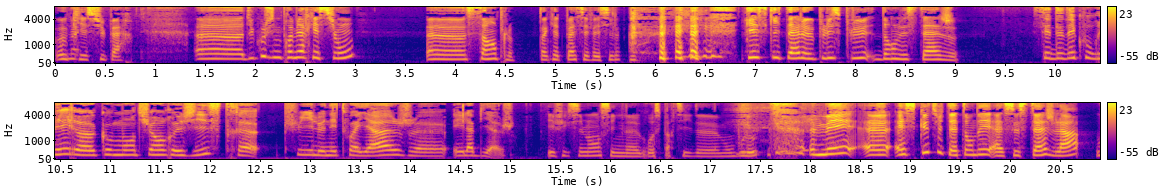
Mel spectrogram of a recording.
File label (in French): Podcast voix off femme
